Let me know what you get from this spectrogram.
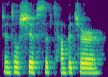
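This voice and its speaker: A woman yoga teacher leading a guided meditation in a soothing, unhurried, gently instructing way with long pauses. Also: mid-range voice, completely flat delivery. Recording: roomy echo, slightly muffled sound.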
